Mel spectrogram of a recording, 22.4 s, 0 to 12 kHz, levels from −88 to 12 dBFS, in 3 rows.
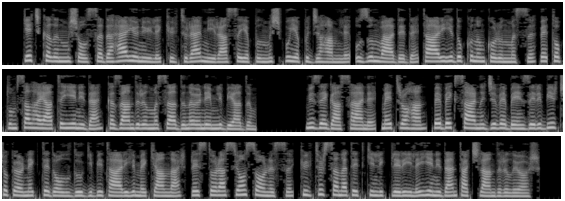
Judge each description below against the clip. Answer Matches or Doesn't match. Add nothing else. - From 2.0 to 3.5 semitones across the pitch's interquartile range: Matches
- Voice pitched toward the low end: Doesn't match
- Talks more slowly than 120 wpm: Doesn't match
